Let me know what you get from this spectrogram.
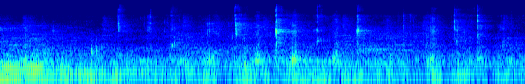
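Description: Close-up chewing of a mouthful of rice and dal, with scattered short wet clicks and smacks. Fingers squish and mix rice on the plate.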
